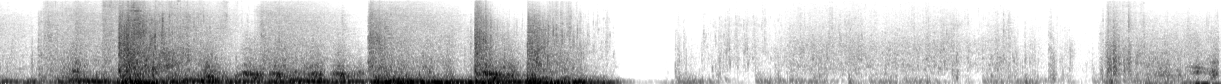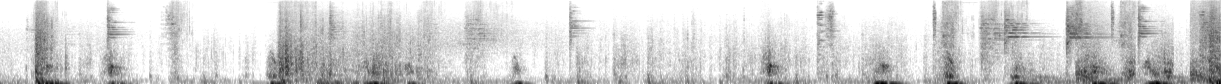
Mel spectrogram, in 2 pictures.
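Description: Game combat effects clash and crackle loudly.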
